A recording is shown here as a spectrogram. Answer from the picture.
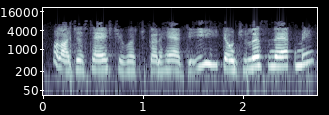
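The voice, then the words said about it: Texas accent. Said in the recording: “You sound like Texas.”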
